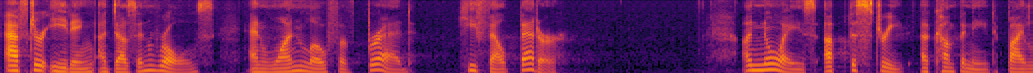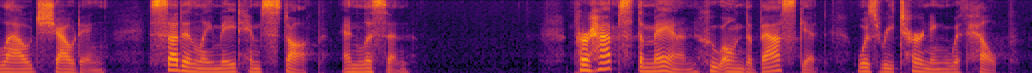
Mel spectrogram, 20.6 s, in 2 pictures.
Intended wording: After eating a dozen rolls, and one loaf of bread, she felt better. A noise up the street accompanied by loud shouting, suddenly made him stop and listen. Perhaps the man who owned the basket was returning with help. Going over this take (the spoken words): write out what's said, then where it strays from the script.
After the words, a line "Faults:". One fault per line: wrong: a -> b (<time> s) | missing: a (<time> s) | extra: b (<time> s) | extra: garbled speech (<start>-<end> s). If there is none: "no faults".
After eating a dozen rolls, and one loaf of bread, he felt better. A noise up the street accompanied by loud shouting, suddenly made him stop and listen. Perhaps the man who owned the basket was returning with help.
Faults:
wrong: she -> he (4.6 s)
